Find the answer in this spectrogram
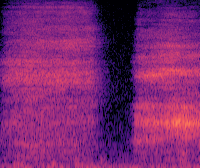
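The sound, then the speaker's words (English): A very deep, loud breath is taken close into a microphone: an airy, hissing rush of air in two long phases split by a short quieter pause, with nobody speaking. “I'm sure that's very, very audible in the microphone. Yeah. I just basically took a very deep breath.”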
